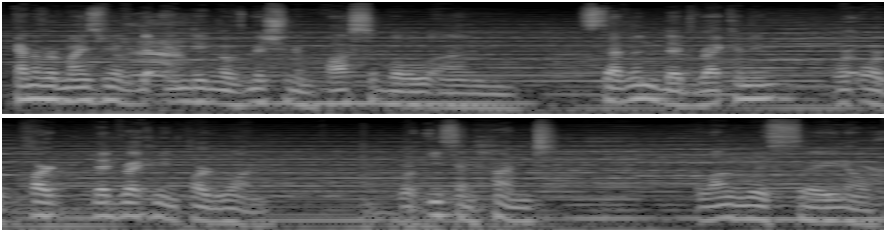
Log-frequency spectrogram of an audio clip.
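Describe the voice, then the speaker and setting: Man commentating a game over loud music. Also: on the low side. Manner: rambling, reacting to gameplay. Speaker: gaming channel host. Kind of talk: let's play commentary.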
